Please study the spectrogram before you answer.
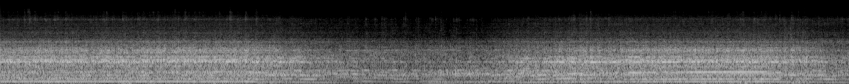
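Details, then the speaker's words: AC condenser fan motor runs with a steady electric whir and a wavering metallic ring that swells and fades; the bearing is very likely worn out and may let the fan wobble. "If you listen carefully, you could hear a metallic sound. And lastly, when a fan is already making that noise, there's a very high chance that the bearing is toast."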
